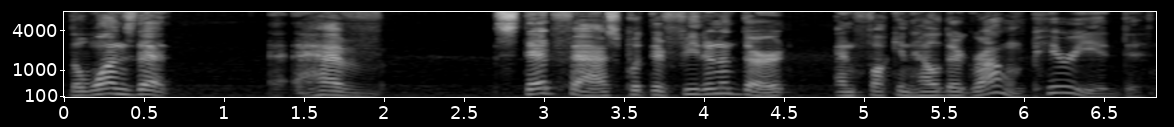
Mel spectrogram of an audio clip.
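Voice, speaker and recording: A man's voice: medium pitch, sing-song, takes it slowly, a bit bright. A man from Hawaii with a Hawaiian accent, co-hosting a casual podcast, talking passionately and swearing freely. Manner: passionate, heated, swears freely, keeps asking "you know what I mean". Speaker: podcast co-host.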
